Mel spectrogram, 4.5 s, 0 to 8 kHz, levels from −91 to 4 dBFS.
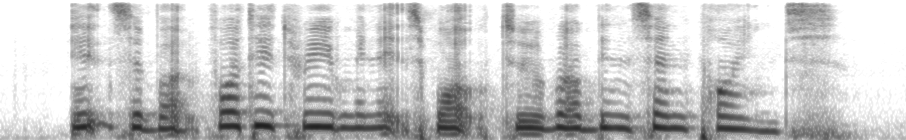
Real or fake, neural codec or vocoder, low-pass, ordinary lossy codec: fake; codec, 16 kHz, 8 kbps, FreqCodec, smaller model; 7.2 kHz; none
